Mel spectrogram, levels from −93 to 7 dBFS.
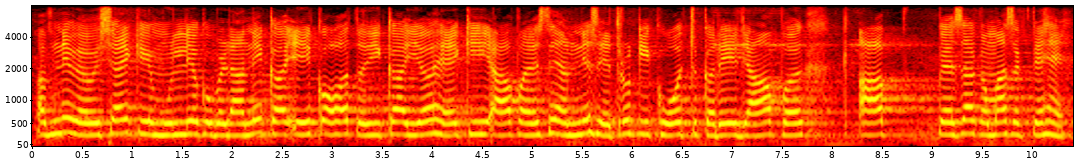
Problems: echo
